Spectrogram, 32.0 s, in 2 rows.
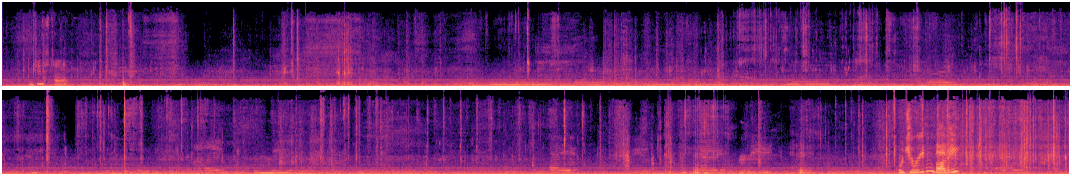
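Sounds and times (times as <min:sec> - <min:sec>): engine idling rumble: 0:00.0 - 0:32.0
food clicks and rustles: 0:07.7 - 0:19.6, 0:20.2 - 0:27.0, 0:27.7 - 0:32.0.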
